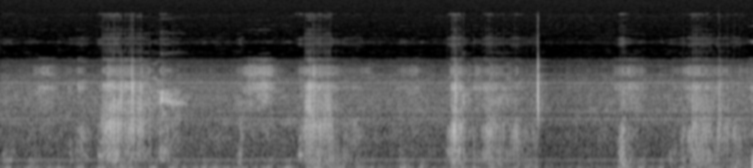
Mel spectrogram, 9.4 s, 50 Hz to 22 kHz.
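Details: Infant girl sleeping on her belly, snoring: soft, rattly snore with each breath, about 25–30 breaths a minute, over low steady room hum.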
